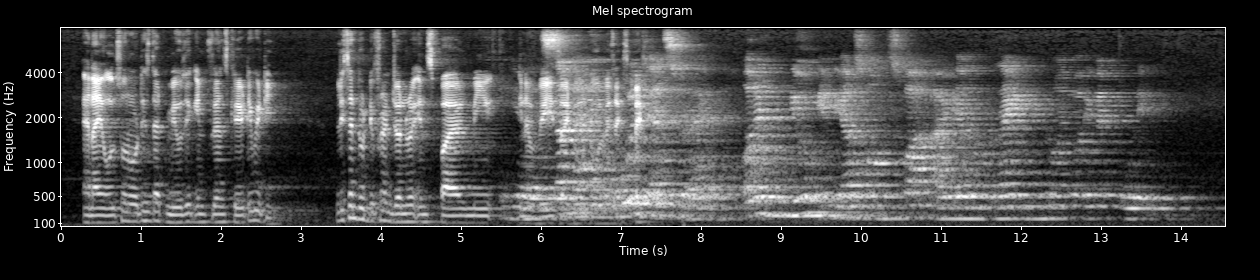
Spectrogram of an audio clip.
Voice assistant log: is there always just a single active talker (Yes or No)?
No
